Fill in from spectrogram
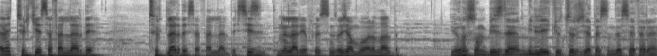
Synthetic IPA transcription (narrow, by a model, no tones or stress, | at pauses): ɛvɛt̪ʰːyɾcʰijɛsɛfæɾlʲæɾd̪ɛ | t̪ʰyɾclʲæɾd̪ɛsɛfæɾlʲæɾd̪ɛsiznelʲæɾjapʰɯɯɾsɯnɯzho̞d͡ʒambuaɾalˠaɾd̪ɯ | jonusunbizd̪ɛmilʲːiːcʰylʲt̪ʰyɾʒepʰesind̪ɛsɛfɛɾɛ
